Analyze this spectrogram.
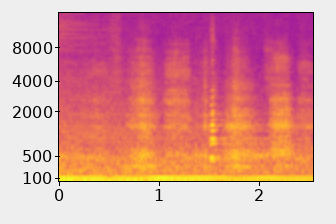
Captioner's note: car honk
